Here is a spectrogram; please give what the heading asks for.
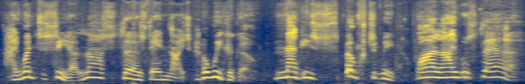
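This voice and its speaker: An actor playing a gentle, earnest, grieving old widower with a creaky voice in a radio comedy. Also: male voice, high-pitched, expressive, a little slow, slight background noise. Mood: hopeful, trusting. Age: older, about 70s. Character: grieving, trusting elderly widower shopkeeper.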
